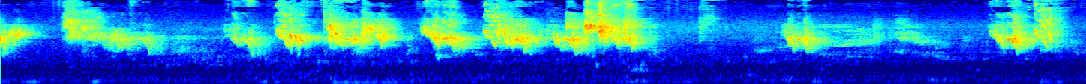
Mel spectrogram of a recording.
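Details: Happy pet parakeet, a budgie, singing: bursts of harsh chirps, buzzy clicks and squeaky twitters in quick runs, broken by short gaps near five and six seconds, in a quiet room.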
